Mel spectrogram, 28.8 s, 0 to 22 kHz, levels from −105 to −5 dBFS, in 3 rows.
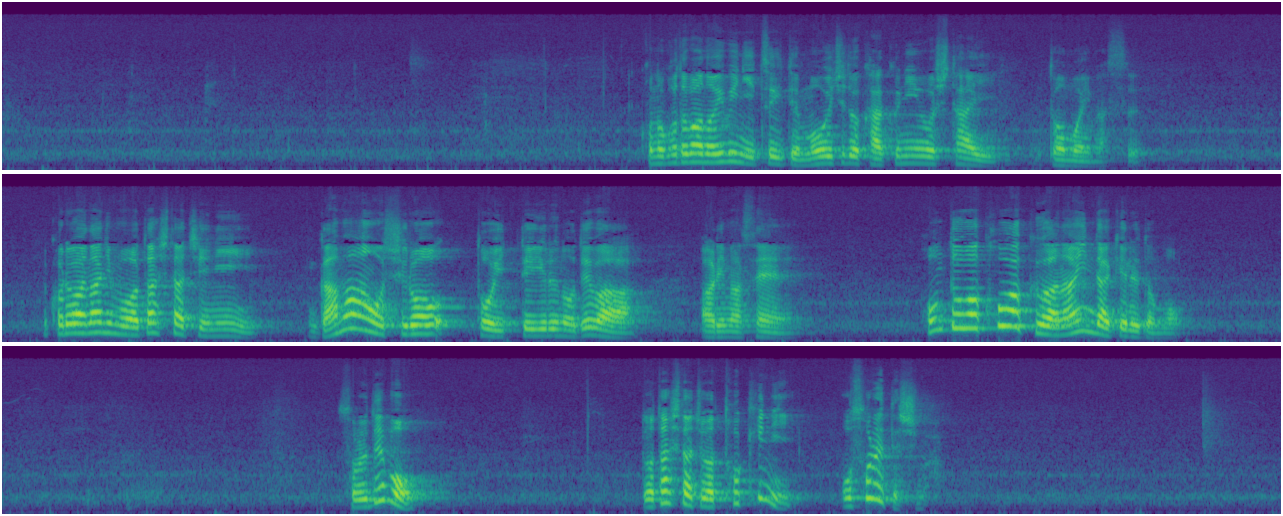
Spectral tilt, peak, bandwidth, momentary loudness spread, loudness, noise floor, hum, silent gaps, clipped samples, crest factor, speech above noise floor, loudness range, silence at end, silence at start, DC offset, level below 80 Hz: -3 dB/octave; -10 dBFS; 16 kHz; 17 LU; -28 LUFS; -63 dBFS; none; none; under 0.1%; 22 dB; 35 dB; 9 LU; 2.65 s; 4.85 s; under 0.1%; -80 dBFS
